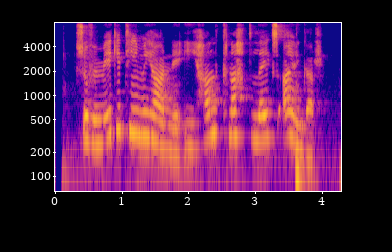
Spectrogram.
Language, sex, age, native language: Icelandic, female, 12, Icelandic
